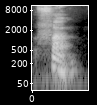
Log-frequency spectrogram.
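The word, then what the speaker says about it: femme: Por cierto, fam se escribe en francés f e w m e y se pronuncia fam. Así que fam fatal.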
